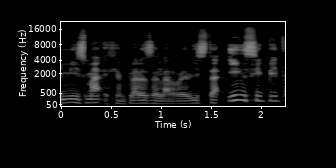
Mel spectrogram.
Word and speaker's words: Incipit: Bueno, y tenemos también por una cortesía de sí misma ejemplares de la revista Incipit, y ahora sí lo pronuncio con el acento correcto, no que luego se me olvida.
